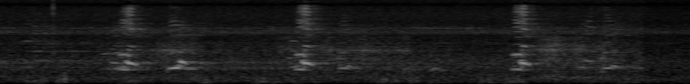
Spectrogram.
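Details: Flock of whooper swans (Cygnus cygnus) landing to rest in the Indalsälven river delta, Sweden, on migration south: loud bugling honks, two close together then single calls about every second, over a low rumble.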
